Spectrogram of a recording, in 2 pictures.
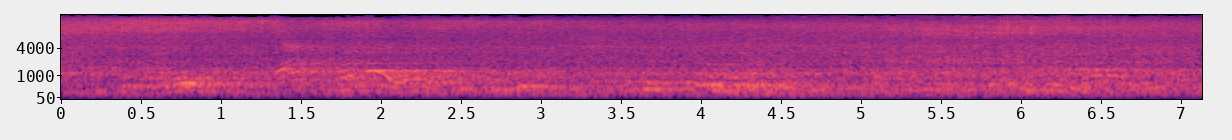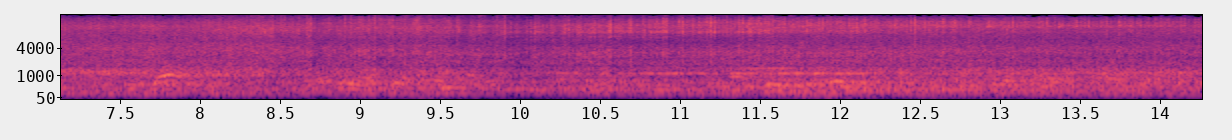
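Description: Toy trains whir and rattle along plastic tracks.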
